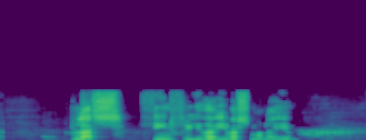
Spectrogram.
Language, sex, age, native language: Icelandic, male, 30-39, Icelandic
